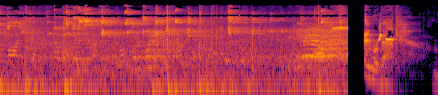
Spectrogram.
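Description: A basketball dribbled on a hardwood gym floor, repeated thumps under players' and spectators' voices in a large hall. The gym sound cuts off abruptly about seven seconds in, and a voice follows.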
